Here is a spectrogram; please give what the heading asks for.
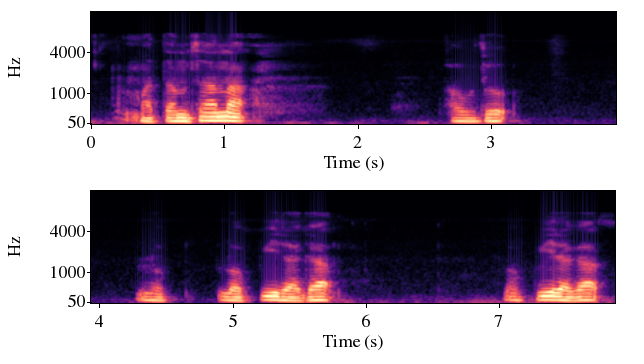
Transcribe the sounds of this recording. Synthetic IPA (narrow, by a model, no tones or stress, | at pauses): mat̪amsana | awtu | lɔk̚iɾaɡa | lɔk̚wiɾaɡa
